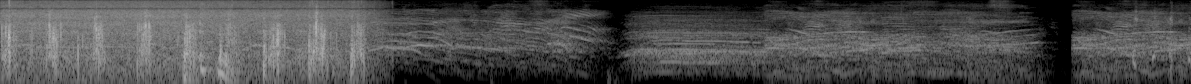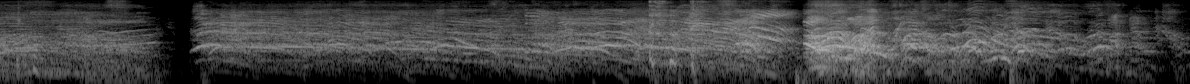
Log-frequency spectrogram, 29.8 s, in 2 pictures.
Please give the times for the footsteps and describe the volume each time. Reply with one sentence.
The footsteps can be heard from 0.0 to 4.8 s, at a steady volume.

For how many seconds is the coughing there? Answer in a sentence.
You can hear the coughing for 3 seconds altogether.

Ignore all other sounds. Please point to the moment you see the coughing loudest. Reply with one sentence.
The loudest moment of the coughing is at 3 seconds.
